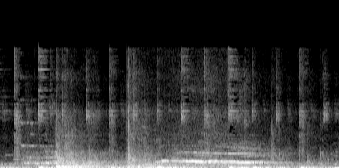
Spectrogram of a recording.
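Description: A springboard diver's entry splash into the pool about a second in, heard over background music with a steady thumping beat in a large, echoing pool hall. A single held high note follows about two seconds in.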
